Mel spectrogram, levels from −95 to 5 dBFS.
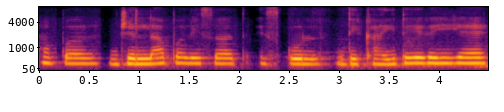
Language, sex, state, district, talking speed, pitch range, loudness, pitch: Hindi, female, Maharashtra, Gondia, 105 wpm, 205-230 Hz, -15 LUFS, 215 Hz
